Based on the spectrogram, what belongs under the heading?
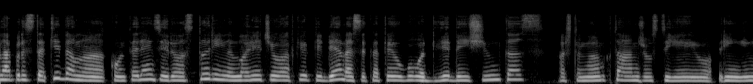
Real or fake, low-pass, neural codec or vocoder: fake; 10.8 kHz; codec, 24 kHz, 0.9 kbps, WavTokenizer, medium music audio release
